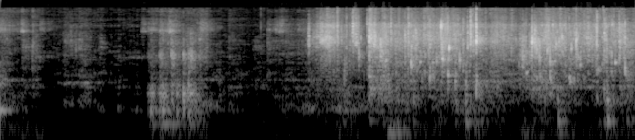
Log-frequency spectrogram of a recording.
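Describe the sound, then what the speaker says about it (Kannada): Raw fish is washed with salt and turmeric under running tap water, beginning with soft splashes and handling, then a louder steady gush of water with rubbing and sloshing nearby, with no talk. "ಒಂಚೂರು ಅರಿಶಿನ ಪುಡಿ ಹಾಕ್ಕೊಂಡು ನೀಟಾಗಿ ವಾಶ್ ಮಾಡ್ಕೊಳ್ಳೋಣ"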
